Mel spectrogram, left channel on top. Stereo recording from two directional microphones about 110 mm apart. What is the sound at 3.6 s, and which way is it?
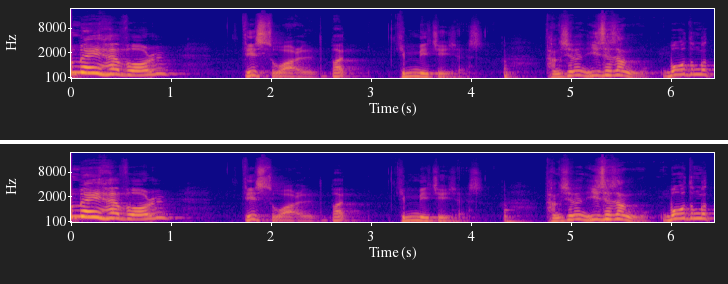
A man's voice, 20° right (ahead or behind).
